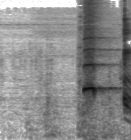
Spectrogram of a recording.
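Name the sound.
train whistle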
